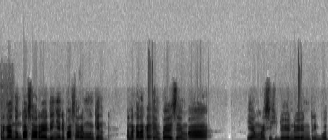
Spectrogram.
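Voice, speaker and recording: Speaking at a fairly slow pace, a man with a medium-pitched voice keeps a monotone, flat intonation. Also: quiet background. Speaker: guest. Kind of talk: casual chat between friends. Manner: joking, slangy, profane.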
